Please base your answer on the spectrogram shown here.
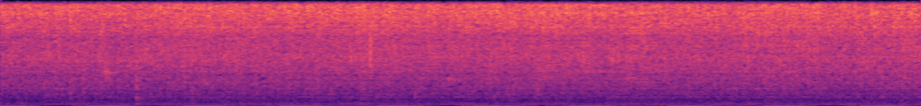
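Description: Steak frying in a hot pan with melted butter, a steady, dense sizzle that holds without pause over a faint low hum.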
